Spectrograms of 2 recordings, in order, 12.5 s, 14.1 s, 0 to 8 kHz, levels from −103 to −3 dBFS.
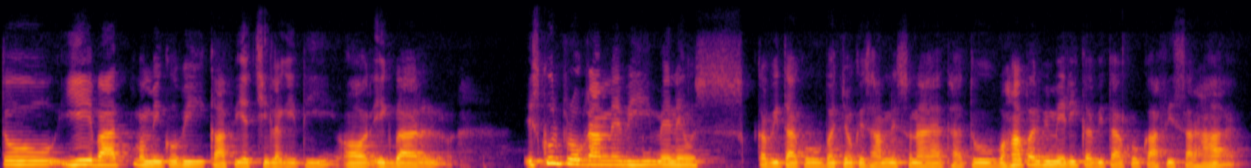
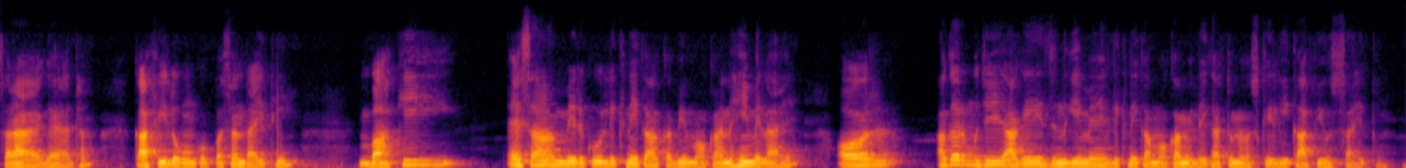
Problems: none marked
